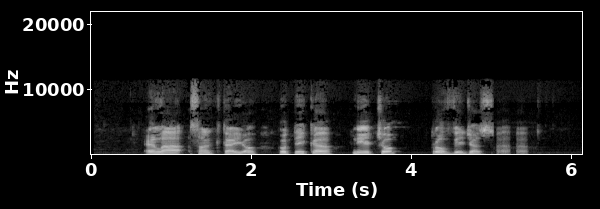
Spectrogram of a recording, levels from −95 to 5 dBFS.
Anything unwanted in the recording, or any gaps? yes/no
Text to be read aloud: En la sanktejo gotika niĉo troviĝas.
yes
